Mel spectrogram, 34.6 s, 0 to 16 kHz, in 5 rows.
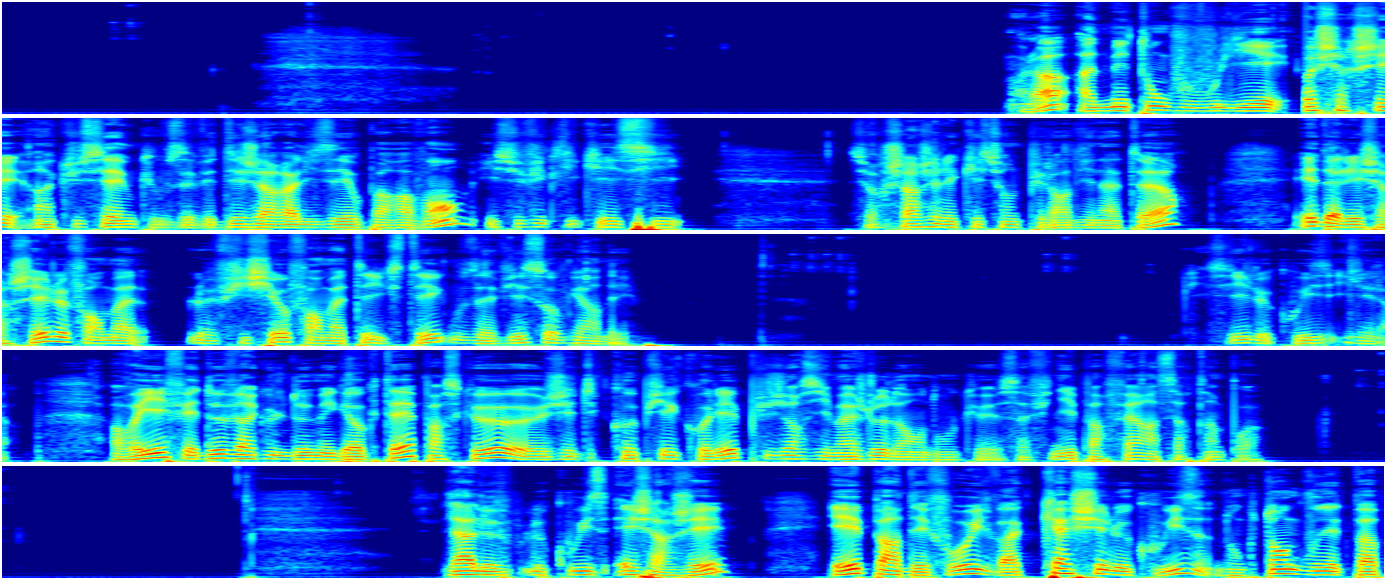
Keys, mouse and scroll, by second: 0.5 click, 11.4 click, 13.7 click, 16.2 click, 17.7 click, 19.0 click, 27.4 click.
